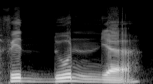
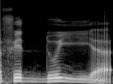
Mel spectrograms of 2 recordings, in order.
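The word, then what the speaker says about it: في الدنيا: dijelas dengan baca jelas Fiddunya tidak dibaca fiduya tapi fiddun ya kemudian khizyahum khizum masukkan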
